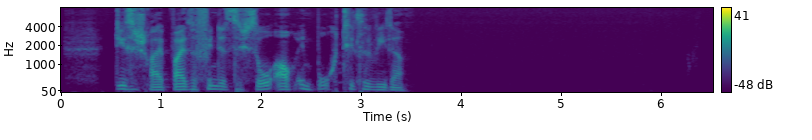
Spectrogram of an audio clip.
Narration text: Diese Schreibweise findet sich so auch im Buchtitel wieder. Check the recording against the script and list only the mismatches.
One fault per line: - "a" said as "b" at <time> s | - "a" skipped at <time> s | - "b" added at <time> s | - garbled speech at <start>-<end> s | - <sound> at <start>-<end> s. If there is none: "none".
none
